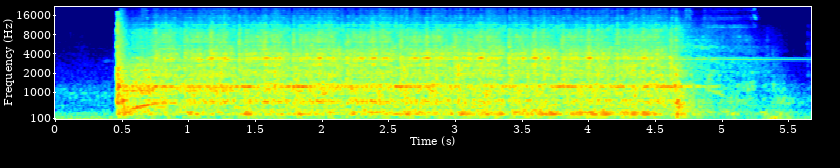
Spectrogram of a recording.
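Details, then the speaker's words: Freshly rebuilt VW Type 1 1776cc flat-four cranked on the bench during a compression test: steady, even starter cranking for about four seconds with no drag. Readings are about 150 psi on every cylinder, equal across the board; normal. "yep just over 150 cylinder 3 and then last but not least cylinder four yep pretty equal across the board"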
